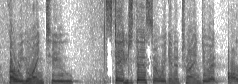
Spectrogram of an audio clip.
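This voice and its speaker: A woman at a fairly quick pace with fairly even intonation, over noticeable background noise. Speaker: veterinary surgeon. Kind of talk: conference lecture. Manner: fast.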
